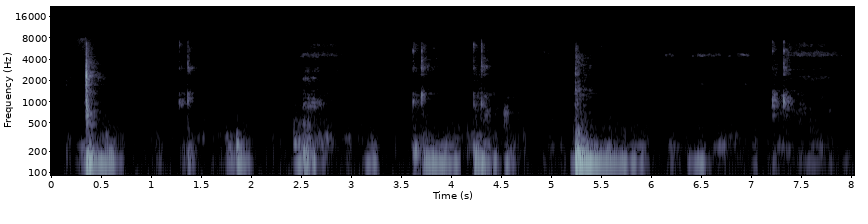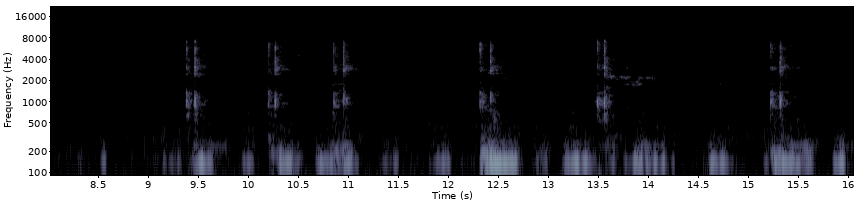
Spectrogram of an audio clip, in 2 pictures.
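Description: Faint computer mouse clicks, short and irregularly spaced, roughly one or two a second, over near silence.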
